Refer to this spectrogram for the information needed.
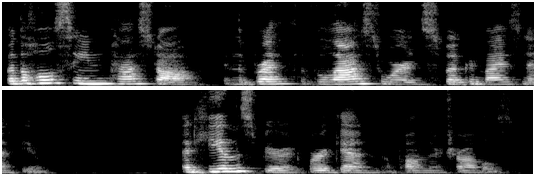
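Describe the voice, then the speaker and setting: A woman narrating a literary story as an audiobook, with measured, deliberate and dramatic phrasing. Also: medium pitch, recorded from a distance, poor audio.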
